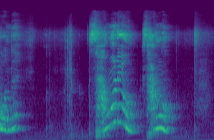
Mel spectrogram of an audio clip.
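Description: A child's voice making drawn-out exclamations or sounds whose pitch arches up and down, three times, with a short click between them.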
